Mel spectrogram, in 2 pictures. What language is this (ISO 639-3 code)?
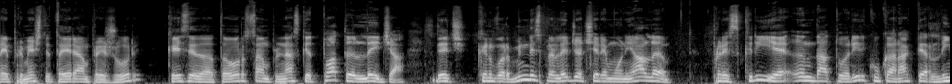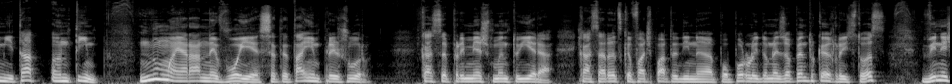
ron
